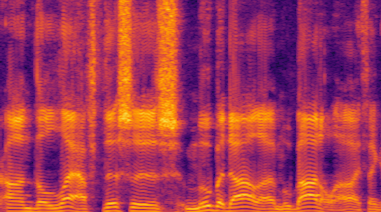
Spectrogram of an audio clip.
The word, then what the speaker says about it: Mubadala: mu mu hi it's mubadala is a lot easier it's like Kamala it's a lot easier than Kamala mubadala mubadala mubadala the accent is on the second syllable is it yeah it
